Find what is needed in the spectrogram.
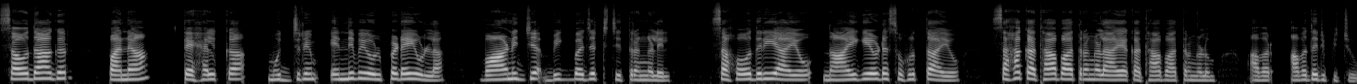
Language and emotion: Malayalam, neutral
